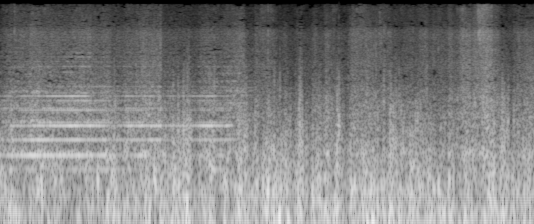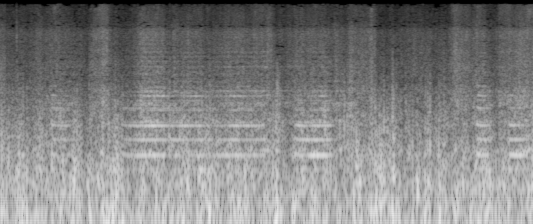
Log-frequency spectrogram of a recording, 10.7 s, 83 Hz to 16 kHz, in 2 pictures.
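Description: WDM3 diesel locomotive's horn sounding two long blasts of about two seconds each, the second broken by a short gap near its end. A steady loud rumble of the moving train runs underneath.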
